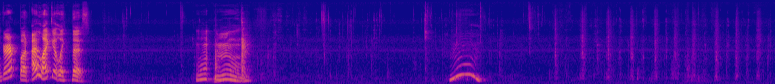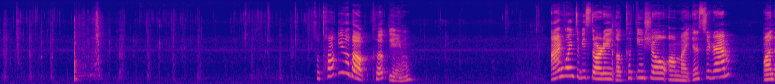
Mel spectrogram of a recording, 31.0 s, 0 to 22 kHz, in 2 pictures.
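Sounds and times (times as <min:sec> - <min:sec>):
person humming mm: 0:03.9 - 0:04.9, 0:09.0 - 0:09.8
person chewing food: 0:05.1 - 0:21.8, 0:23.9 - 0:26.4.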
